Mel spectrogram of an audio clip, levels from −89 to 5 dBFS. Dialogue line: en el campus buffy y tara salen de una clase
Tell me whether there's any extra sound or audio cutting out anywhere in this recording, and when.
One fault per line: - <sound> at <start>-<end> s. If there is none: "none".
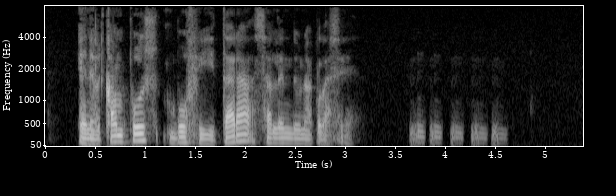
- laugh at 3.6-4.6 s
